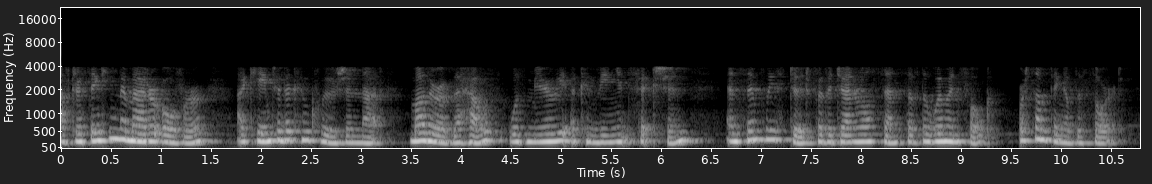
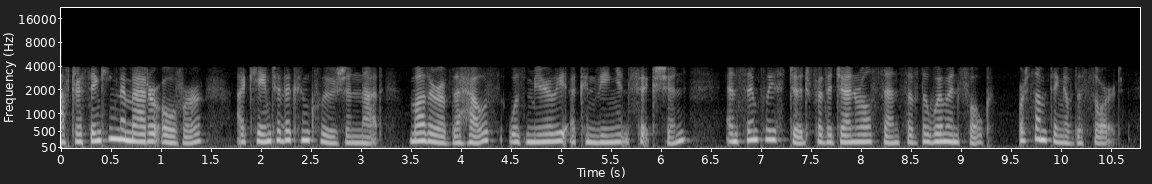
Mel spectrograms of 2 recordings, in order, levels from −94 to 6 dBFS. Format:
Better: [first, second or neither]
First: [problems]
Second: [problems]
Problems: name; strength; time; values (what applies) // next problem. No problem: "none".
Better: second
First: room echo; dies away in 0.5 s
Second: none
